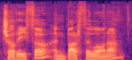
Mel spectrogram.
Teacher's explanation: something which we call the Theo this is a feature where C and Zeds are pronounced with the dental fricative · C and Zs are pronounced with the dental fricative, so in other words a th sound, like thought in English.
